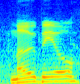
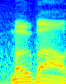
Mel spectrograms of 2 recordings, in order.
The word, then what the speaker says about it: Mobile: Farm Boy says, we pronounce it mobile with one L. Mobile. So mobile is not mobile, it's mobile. Mobile, Alabama.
